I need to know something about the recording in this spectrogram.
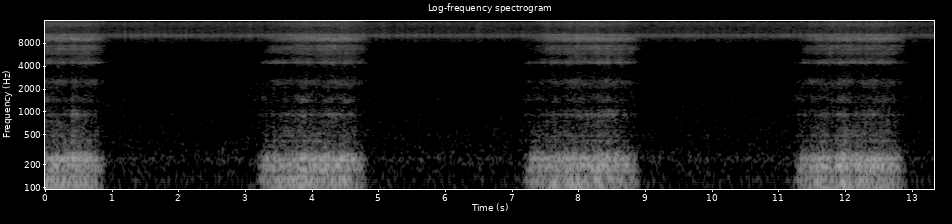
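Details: Four low, rumbling snores with quiet gaps between, about 16 breaths a minute, over a steady background hum; snoring.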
